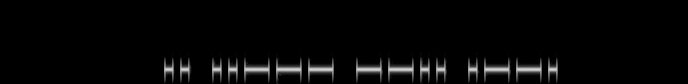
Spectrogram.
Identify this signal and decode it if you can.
Morse code, heard as a keyed tone, about 15 wpm, 700 Hz. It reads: I2ZP
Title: DXCC-100 Call Signs - 4 Characters - 15wpm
